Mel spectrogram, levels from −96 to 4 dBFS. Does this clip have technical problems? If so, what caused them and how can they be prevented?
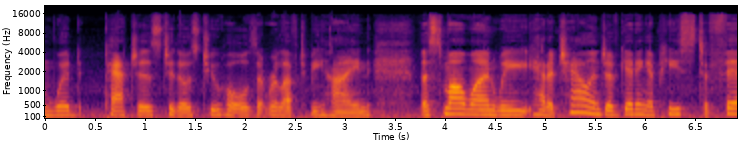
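No, nothing technical goes wrong in this one, so there's nothing to trace back or guard against here.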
